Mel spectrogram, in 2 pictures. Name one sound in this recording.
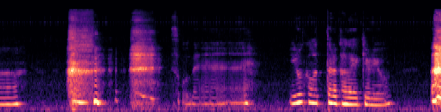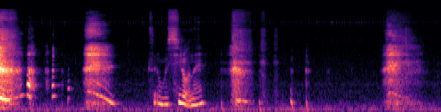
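A young woman giggles behind her hand.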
